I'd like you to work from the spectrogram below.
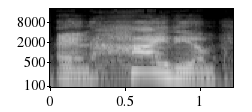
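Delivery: a self-important rabbit holding forth; fussy Rabbit voice. A narrator's reading.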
